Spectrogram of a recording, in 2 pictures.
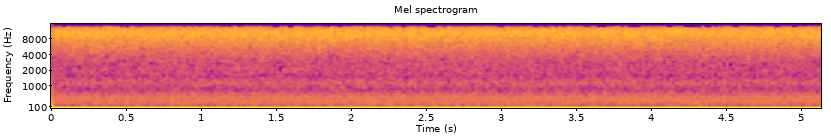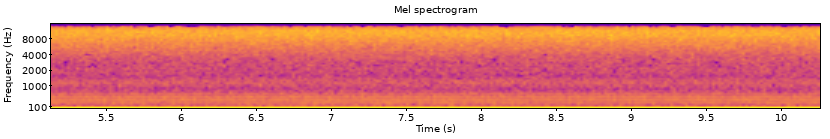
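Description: Steady electrical mains hum with many overtones under an even hiss, unchanging throughout: the noise of a blank stretch of videotape after the recording has ended.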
